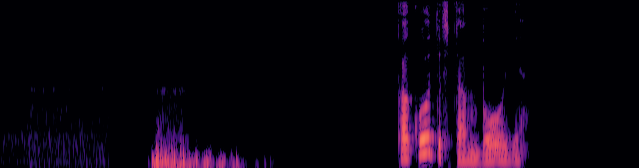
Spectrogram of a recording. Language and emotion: Russian, sad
